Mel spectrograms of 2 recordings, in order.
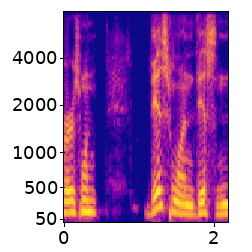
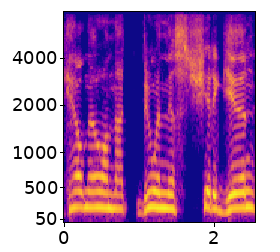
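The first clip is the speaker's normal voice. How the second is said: retold panicked refusal, pitched up high; freaking out; 6 semitones higher than usual. Man refusing to start over from the beginning, freaking out. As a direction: replay your freak-out in a raised voice. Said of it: "I just started freaking out".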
